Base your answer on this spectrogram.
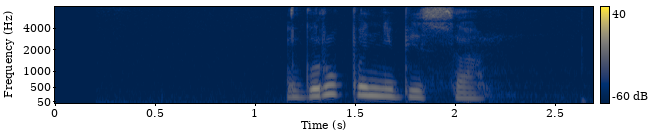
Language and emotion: Russian, neutral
